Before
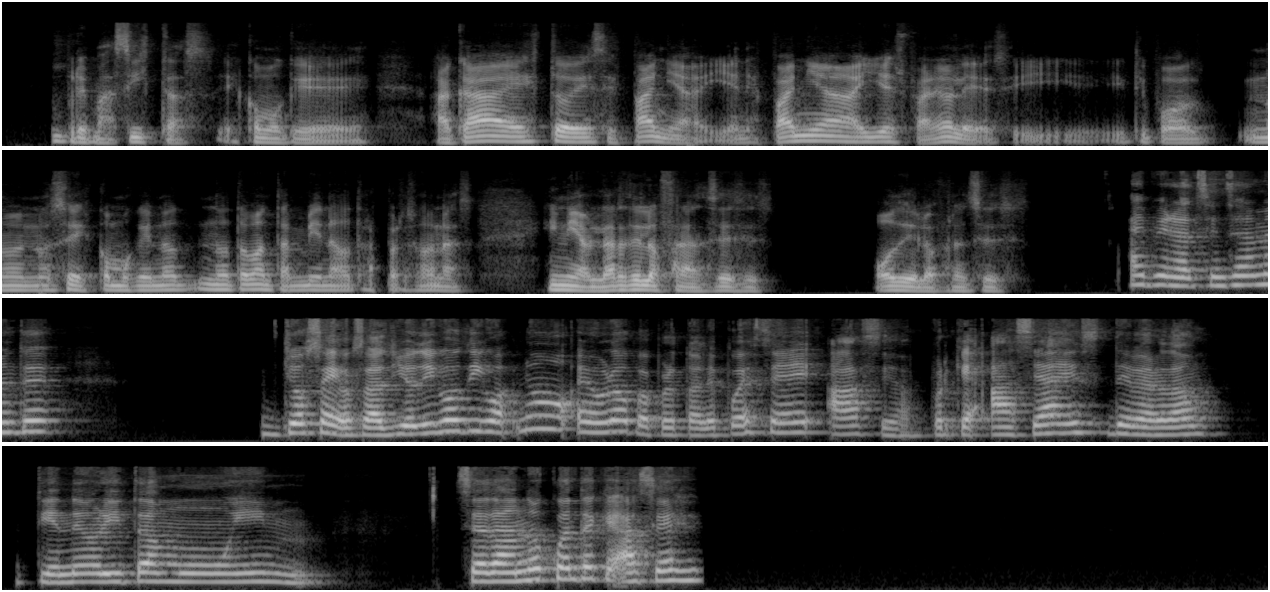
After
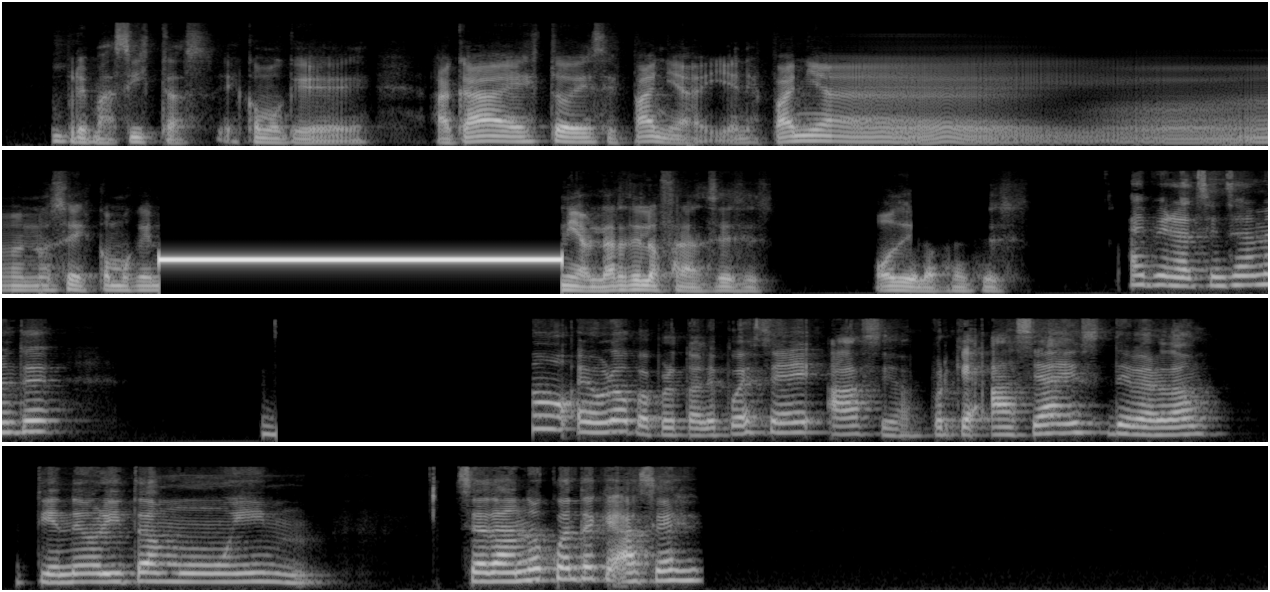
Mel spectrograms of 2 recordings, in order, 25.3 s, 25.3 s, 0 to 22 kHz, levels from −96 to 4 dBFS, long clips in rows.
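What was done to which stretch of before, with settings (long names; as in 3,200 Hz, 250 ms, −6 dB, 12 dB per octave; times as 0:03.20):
0:04.14–0:06.38: spectrum smeared in time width 497 ms
0:07.11–0:09.13: beep over 957 Hz −6.5 dBFS
0:10.87–0:11.27: inverse Chebyshev low-pass filter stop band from 1,800 Hz
0:14.03–0:15.31: silence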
